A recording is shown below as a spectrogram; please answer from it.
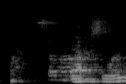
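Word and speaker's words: ε: Epsilon, which is as in bet or met.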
